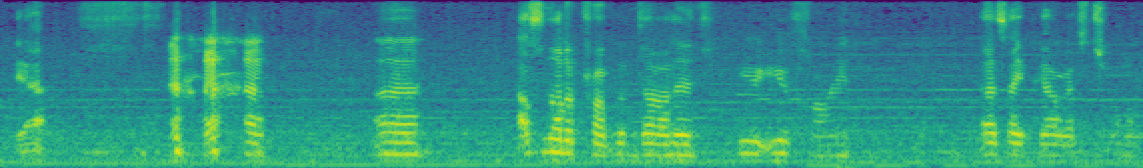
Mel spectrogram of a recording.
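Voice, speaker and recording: Over a low-quality recording, a sixties-aged livestream host with a somewhat high, bright voice reads viewer comments out loud. He keeps the chat casual, laughing often and teasing.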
